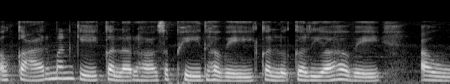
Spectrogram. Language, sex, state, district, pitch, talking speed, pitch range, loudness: Chhattisgarhi, female, Chhattisgarh, Raigarh, 195 Hz, 185 wpm, 180-220 Hz, -14 LUFS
